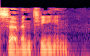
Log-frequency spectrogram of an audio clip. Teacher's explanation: That's two unstressed followed by a stressed. · Term: anapest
